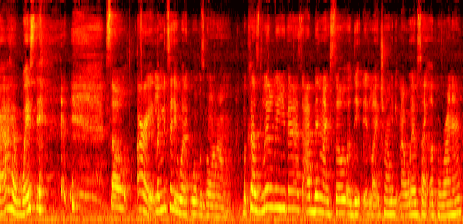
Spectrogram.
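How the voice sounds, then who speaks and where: The voice swings very widely in pitch, with noticeable background noise and audible room echo. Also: woman, medium pitch for a woman, fairly quick pace. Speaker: podcaster and YouTuber. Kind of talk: casual vlog talk.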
